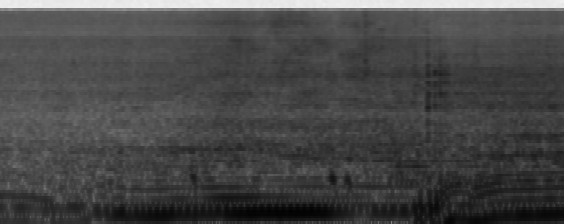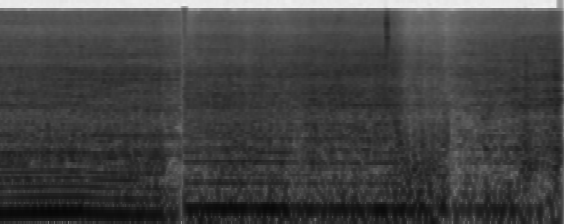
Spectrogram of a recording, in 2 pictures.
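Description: A small motor vehicle engine running close by, growing louder over the first couple of seconds and then holding steady, with abrupt breaks near the end where the sound cuts; by the end it is a motor scooter being ridden.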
